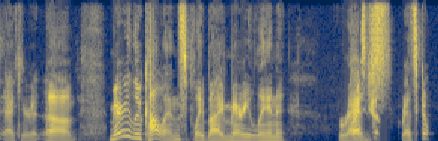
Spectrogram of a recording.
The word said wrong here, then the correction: Rajskub: It's spelled R-A-J-S-K-U-B. It's Rice Cup? – Cub. – All right. – Cub. With a B.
